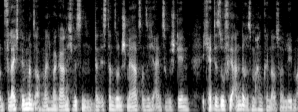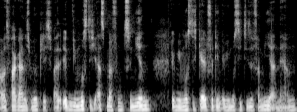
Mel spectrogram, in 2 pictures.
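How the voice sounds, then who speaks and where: Very fast delivery in a monotone, flat intonation. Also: man, fairly low pitch for a man. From Saxony, eastern Germany (Görlitz). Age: 20s. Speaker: novelist. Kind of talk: interview.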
